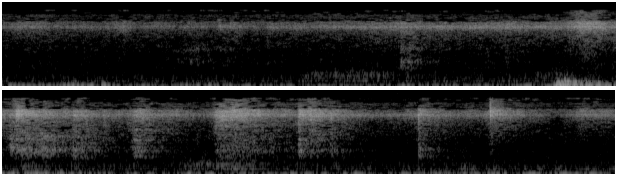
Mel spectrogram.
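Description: Near silence with faint clicks and rustles of plastic artificial Christmas tree branches being handled and fitted together, and one soft low thump about three seconds in.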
